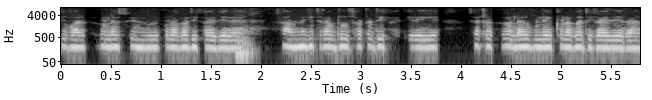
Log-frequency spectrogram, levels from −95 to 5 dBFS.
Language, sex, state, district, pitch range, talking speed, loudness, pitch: Hindi, female, Chhattisgarh, Bilaspur, 200-215 Hz, 270 wpm, -16 LUFS, 205 Hz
